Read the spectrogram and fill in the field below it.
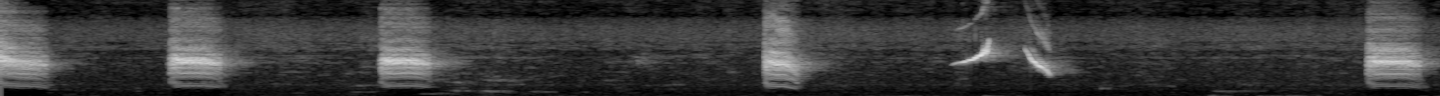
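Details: Long-tailed shrike calling to stir other shrikes into song: repeated grating, scratchy bursts roughly once a second, with a pair of thin, swift upward squeaks in the middle.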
